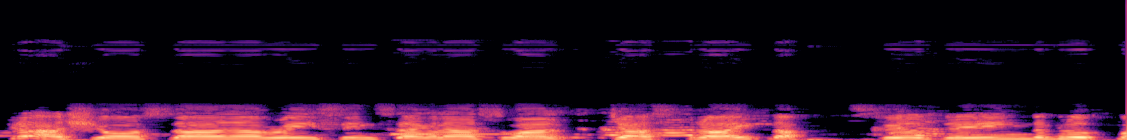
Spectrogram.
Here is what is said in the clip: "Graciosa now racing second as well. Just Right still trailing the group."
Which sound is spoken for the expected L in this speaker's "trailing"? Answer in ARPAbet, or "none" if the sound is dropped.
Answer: N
